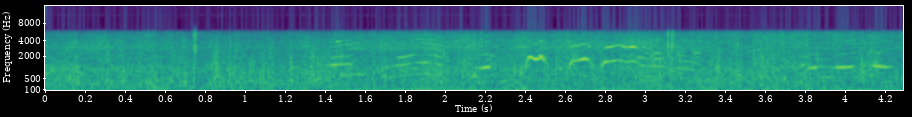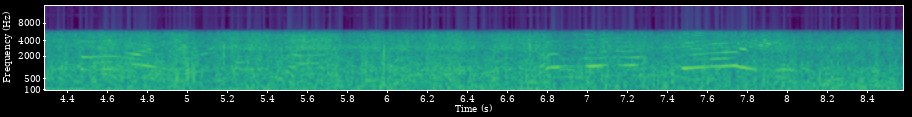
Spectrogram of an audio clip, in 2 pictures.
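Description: Motorboat engine, a Correct Craft inboard, running at a steady cruising speed as a constant low drone, under the rush of wind across the microphone and water along the hull.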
